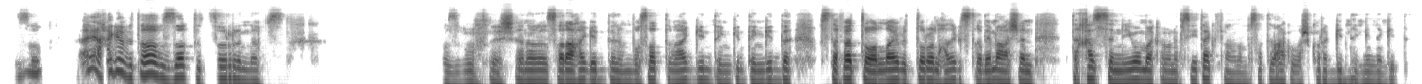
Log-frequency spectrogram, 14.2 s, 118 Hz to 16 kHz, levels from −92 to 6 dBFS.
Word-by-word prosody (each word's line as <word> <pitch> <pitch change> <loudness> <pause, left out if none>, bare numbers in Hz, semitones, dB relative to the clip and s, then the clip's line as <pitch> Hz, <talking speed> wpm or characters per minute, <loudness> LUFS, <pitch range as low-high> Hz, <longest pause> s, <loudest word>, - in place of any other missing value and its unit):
بالضبط 230 +4 -8 0.4
أي - - +4
حاجة 255 -1 +3
بت 180 -2 -5
آه 215 +1 +8
بالضبط 175 -1 +1
تسر 165 +1 -5
النفس. 135 -5 -6 1.6
مضبوط 120 0 -9
ماشي 125 +1 +2
أنا 135 0 -1
صراحة 135 +1 +4
جدًا 140 -1 -5
انبسطت 135 +3 -3
معاك 135 +2 -2
جدًا، 140 -2 -8
جدًا، 130 +2 -9
جدًا 140 +2 -3 0.3
واستفدت 160 0 +4
والله 130 +3 +6
بالطرق 145 +1 -1
اللي 135 -3 +1
حضرتك 135 +3 -3
بتستخدمها 135 0 +1
عشان 130 -1 +2 0.4
تحسن 145 -4 +2
يومك 140 -1 0
أو 130 -1 -8
نفسيتك، 145 +5 -1
فأنا 120 -3 -12
انبسطت 135 +5 -5
معاك 130 0 -3
وباشكرك 130 +2 -2
جدًا، 130 +2 -9
جدًا، 120 0 -11
جدًا. 110 - -14
135 Hz, 150 wpm, -25 LUFS, 130-145 Hz, 1.6 s, آه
